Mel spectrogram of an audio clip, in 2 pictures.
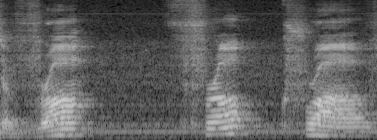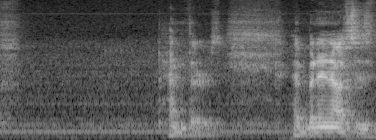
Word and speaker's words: Wrocław: I don't know how to pronounce that because the L has a through it, and that's usually pronounced as a W sound. So it's a Wrocław Panthers.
